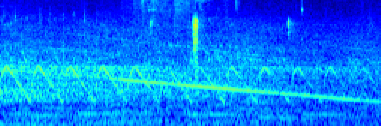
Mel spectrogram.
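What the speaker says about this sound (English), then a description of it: "we got our ambulance, of course, is responding to someone being injured" An ambulance siren from the city-building game SimCity wails in a repeating up-and-down pattern, moderately near over a low hum of background traffic, with no voices.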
